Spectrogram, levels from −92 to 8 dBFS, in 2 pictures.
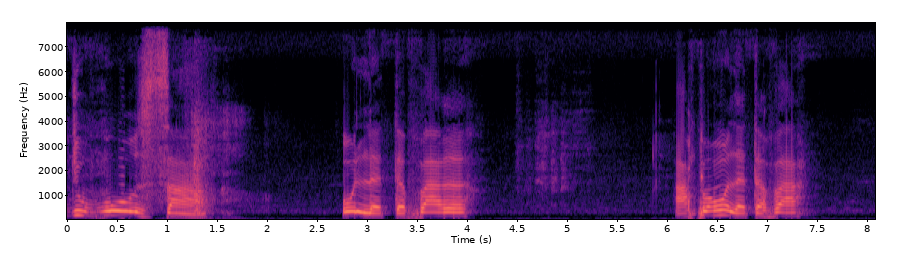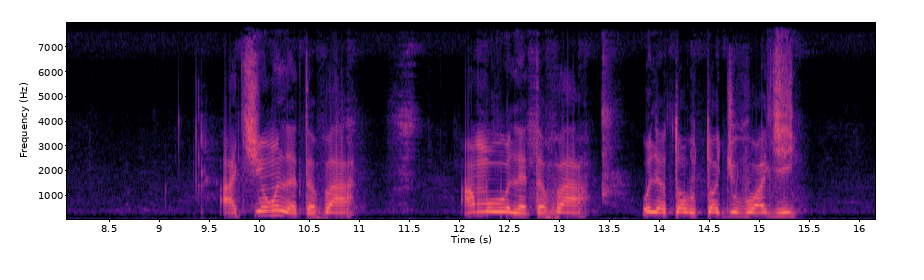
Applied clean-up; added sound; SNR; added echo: none; none; none; none.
